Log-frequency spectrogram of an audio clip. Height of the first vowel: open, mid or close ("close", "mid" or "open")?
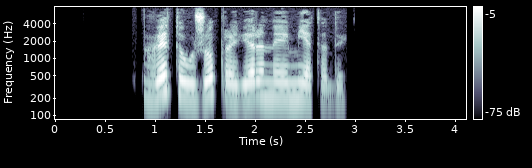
mid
